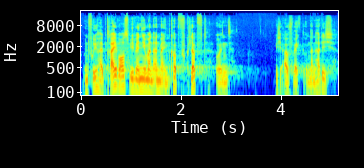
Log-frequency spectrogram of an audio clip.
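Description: With a lowish voice and moderate pace, a middle-aged man from Saxony shares a personal tale, and the sound has a big-room quality. He used to be on a reality show, and he performs the story's dialogue vividly, now and then lowering to a hushed tone.

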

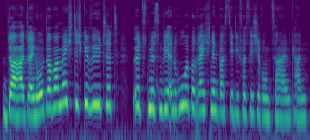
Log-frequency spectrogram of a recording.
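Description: A woman's voice: on the high side, moderate pace, natural voice. A woman voicing a polite, businesslike young insurance man.

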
